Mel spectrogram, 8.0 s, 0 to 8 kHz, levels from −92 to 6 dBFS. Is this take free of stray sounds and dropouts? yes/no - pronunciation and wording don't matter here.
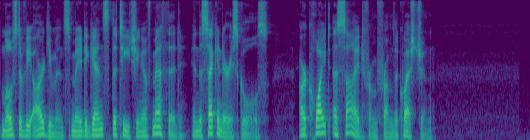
yes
